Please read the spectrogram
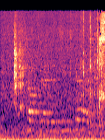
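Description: The point of a pair of scissors briefly scraping into a cardboard disc to pierce a hole, a short rasp about a third of a second in.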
